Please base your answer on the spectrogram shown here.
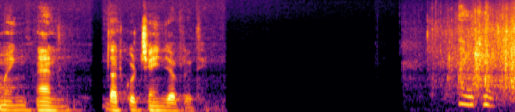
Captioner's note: applause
